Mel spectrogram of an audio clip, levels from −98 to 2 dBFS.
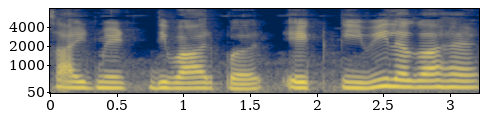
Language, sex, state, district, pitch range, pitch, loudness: Hindi, female, Punjab, Pathankot, 195-225 Hz, 205 Hz, -14 LUFS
